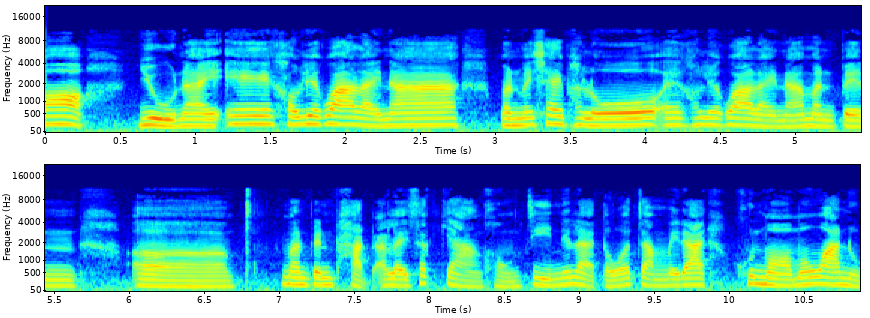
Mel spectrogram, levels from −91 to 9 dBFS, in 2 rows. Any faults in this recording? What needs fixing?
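Across the whole clip the speech sounds dull, with nothing above about 11.2 kHz and the artefacts of low-bitrate MP3 compression. This points to low-bitrate audio saved at a high bitrate: the recording was likely squeezed through a low-rate MP3 encode, around 64 kbit/s, then re-encoded as a large high-rate MP3. The second pass cannot restore anything the first pass destroyed, so the lost treble and artefacts remain. Source the original uncompressed or high-rate master and encode once from it, never from an existing low-rate file.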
